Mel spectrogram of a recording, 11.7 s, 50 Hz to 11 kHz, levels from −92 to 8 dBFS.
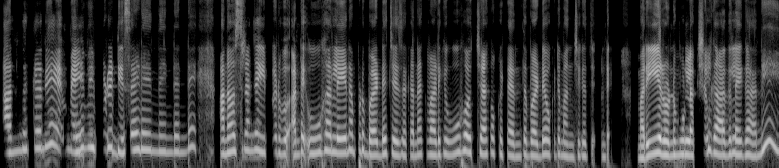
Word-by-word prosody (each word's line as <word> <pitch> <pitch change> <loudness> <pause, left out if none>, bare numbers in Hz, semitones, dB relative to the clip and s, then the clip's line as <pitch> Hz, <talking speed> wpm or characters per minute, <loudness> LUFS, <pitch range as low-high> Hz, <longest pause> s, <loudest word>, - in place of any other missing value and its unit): అందుకనే 330 +7 -3 0.3
మేము 295 +5 +1
ఇప్పుడు 325 +3 -2
డిసైడయ్యిందేంటంటే. 285 0 -3 0.5
అనవసరంగా 295 +3 +1
ఇప్పుడు 265 0 -8 0.2
అంటే, 265 +3 +1 0.2
ఊహ 275 +2 -3 0.2
లేనప్పుడు 275 +3 +2
బర్డే 230 +2 +3
చేసేకన్నా 225 0 -2 0.2
వాడికి 235 +2 -1
ఊహ 280 +2 -3
ఒచ్చాక 245 -1 -1
ఒక 245 - -7
టెంత్ 215 +1 -2
బర్డ్ 220 -1 +1
డే - - +3
ఒకటి 235 +1 -8
మంచిగా 215 +1 -6
చె - - -13
అంటే 195 -1 -8 0.5
మరీ 210 +4 +6 0.2
రెండు 230 0 +2
మూడు 245 0 +3
లక్షలు 270 +6 -4
కాదులే 240 +1 +2
గాని 240 - 0
265 Hz, 145 wpm, -21 LUFS, 230-300 Hz, 0.5 s, మరీ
